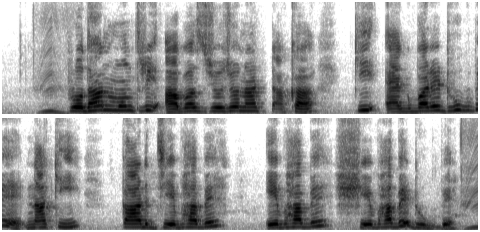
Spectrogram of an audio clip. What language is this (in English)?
Bangla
